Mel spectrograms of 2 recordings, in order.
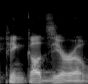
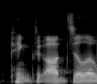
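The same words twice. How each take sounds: First: The name is said with an R sound. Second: The name is said with an L sound. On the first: "with the R" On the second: "with the L"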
